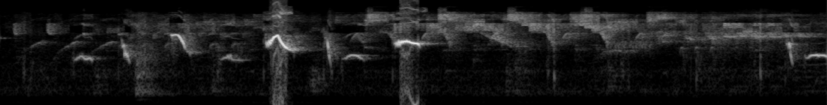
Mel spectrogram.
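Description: A greater green leafbird twitters roughly in quick, jumbled high notes with a few clear slurred whistles, broken by two sharp clicks.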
